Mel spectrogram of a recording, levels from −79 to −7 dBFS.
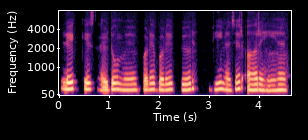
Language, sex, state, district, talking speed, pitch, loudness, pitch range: Hindi, female, Uttar Pradesh, Lalitpur, 155 wpm, 205 Hz, -16 LUFS, 195-225 Hz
